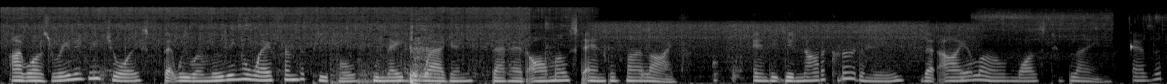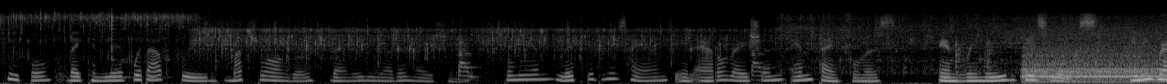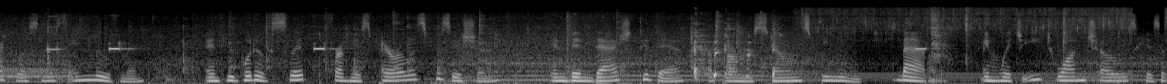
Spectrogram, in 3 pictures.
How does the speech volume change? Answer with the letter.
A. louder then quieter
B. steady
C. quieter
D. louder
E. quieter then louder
E.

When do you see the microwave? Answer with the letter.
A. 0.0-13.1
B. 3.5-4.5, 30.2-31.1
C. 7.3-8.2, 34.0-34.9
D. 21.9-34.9
D.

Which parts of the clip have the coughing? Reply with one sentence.
The coughing can be heard from 3.5 to 4.5 s and from 30.2 to 31.1 s.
